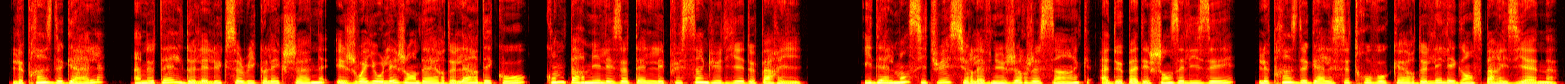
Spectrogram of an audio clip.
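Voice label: French message on hold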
